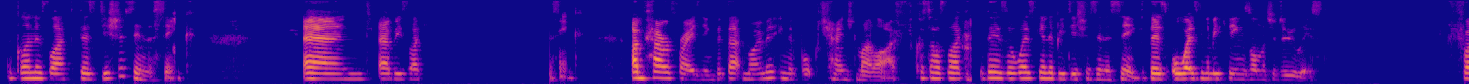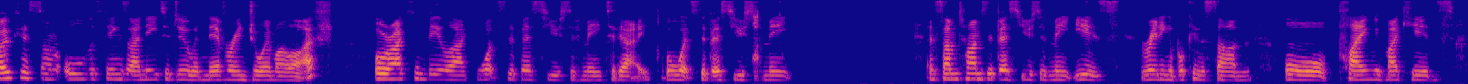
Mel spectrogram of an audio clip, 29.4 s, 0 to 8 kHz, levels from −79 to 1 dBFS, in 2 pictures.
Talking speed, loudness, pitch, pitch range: 205 wpm, -30 LUFS, 180 Hz, 160-200 Hz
